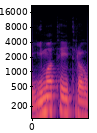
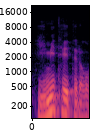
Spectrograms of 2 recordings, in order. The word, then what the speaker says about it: imitate: imitate라고 발음하셔도 되고 imitate라고 발음하셔도 돼요.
